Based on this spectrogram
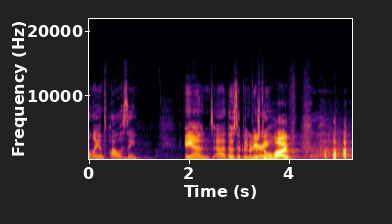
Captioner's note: laughter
